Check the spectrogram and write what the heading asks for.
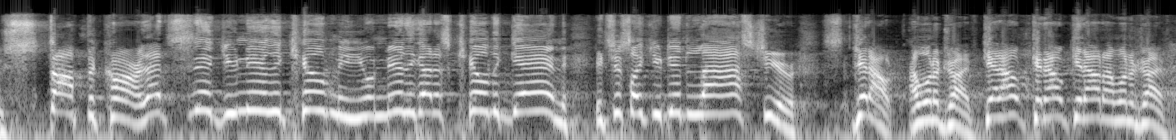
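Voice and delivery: high, panicked mock wife yelling to stop the car; high-pitched mock panic from the passenger seat. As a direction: play the frightened wife demanding the wheel. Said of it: "begins to just yell at you".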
